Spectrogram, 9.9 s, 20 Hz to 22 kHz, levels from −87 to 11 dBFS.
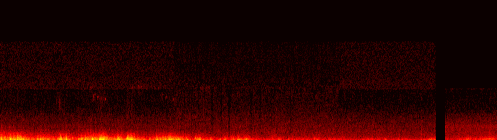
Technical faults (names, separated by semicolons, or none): call bitrate drop; input switched to a poorer device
